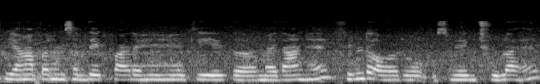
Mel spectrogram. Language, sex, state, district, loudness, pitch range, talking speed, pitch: Hindi, female, Uttar Pradesh, Varanasi, -12 LUFS, 210-235 Hz, 200 wpm, 220 Hz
